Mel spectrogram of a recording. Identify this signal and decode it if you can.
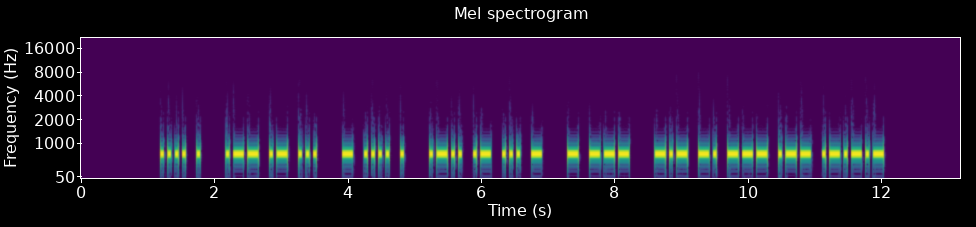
Morse code, heard as a keyed tone, about 22 wpm, 700 Hz. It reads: HE WAS THE LAST TO KNOW.
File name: practice / 22wpm / Sentences with 2-Word Phrases - 22wpm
